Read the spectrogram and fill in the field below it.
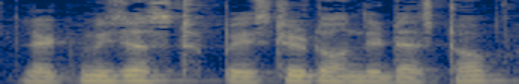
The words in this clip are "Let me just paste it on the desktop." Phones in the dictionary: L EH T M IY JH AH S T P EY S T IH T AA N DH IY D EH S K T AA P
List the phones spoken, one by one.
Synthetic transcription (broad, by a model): L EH T M IY JH AH S T P EY S T IH T AA N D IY D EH S T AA P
